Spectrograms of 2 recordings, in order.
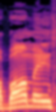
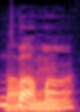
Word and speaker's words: Balmain: Because are Balmain still in? Is that in right now? – For sure. – First of all, I'm not even saying it right. – It's Balmain.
